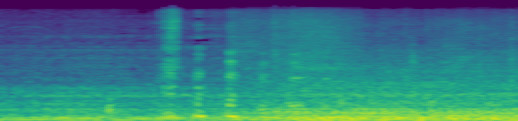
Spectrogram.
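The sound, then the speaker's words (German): A low, steady engine rumble from inside a car driving at walking pace, with a few brief clicks and knocks near the start and the hum growing slightly fuller toward the end. “Und um dem Motto aber treu zu bleiben unseres Podcasts, was so ein bisschen zum Leid der anderen Verkehrsteilnehmerinnen und Verkehrsteilnehmer ist, wir fahren Schritttempo.”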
